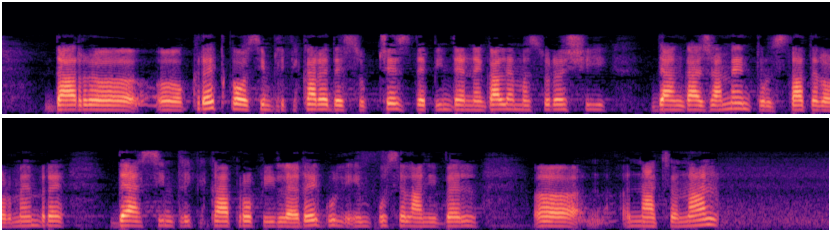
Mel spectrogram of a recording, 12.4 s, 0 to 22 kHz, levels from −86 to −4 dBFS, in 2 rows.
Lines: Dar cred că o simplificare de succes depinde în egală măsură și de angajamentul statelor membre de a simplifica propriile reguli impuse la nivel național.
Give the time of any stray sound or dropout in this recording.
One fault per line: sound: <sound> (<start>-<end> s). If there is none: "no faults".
no faults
